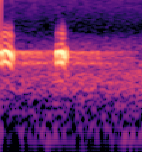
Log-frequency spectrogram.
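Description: A raven gives two short, harsh caws about a third of a second apart, clear and moderately close against a quiet background.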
